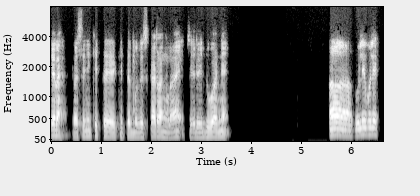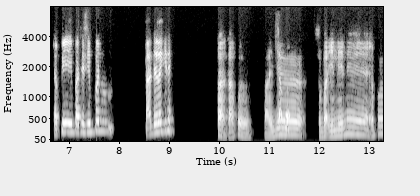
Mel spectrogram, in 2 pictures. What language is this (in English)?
Malay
